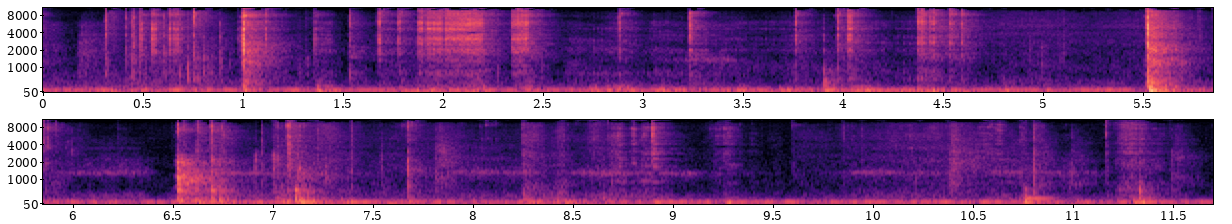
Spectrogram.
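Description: Glass cutter scoring a sheet of stained glass, a short scratchy hiss about two seconds in, followed by clicks and knocks as the tool and glass are handled on the work table, the loudest a sharp knock about halfway through. A steady low hum runs underneath.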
